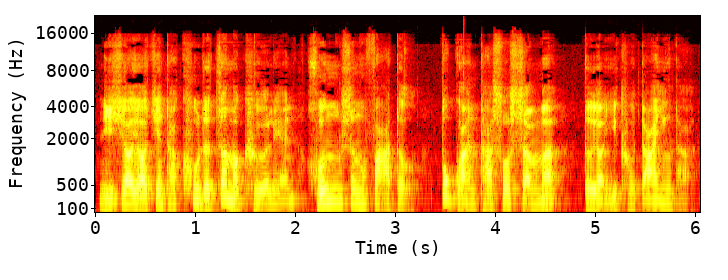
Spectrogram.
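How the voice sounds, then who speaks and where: A woman reads a novel aloud with a lively, swinging pitch. She tells it expressively and stops now and then for a casual aside to her listeners. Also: moderate pace, husky. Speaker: storyteller.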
